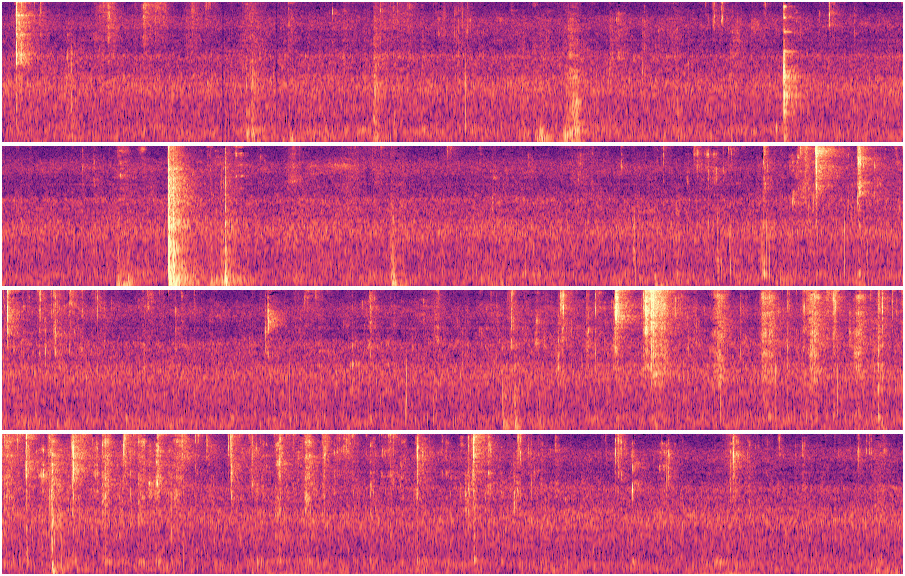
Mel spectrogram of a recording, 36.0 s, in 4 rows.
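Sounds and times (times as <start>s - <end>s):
person chewing: 20.6s - 35.8s.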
